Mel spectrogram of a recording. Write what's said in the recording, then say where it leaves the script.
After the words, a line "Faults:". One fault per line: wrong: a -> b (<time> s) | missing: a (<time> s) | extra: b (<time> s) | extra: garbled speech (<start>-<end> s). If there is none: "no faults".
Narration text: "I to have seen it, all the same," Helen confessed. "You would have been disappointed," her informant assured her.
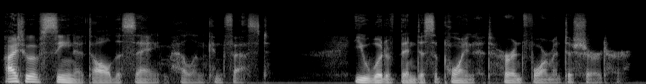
"I to have seen it, all the same," Helen confessed. "You would have been disappointed," her informant assured her.
Faults:
no faults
